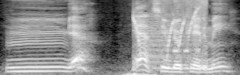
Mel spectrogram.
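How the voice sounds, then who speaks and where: A man's voice: a little high, normal speed, slight background noise, natural voice. A man acting as a modest, unassuming spaceship crewman in an audio drama. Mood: unsure, casual.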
